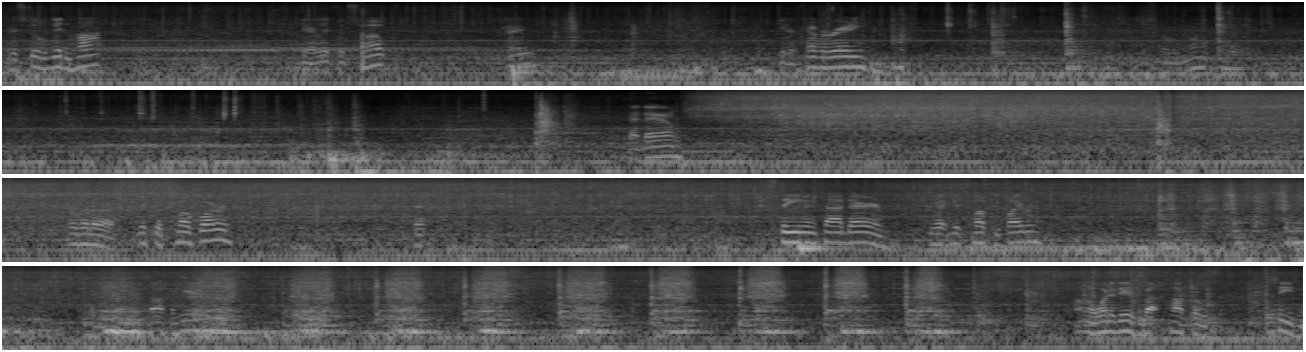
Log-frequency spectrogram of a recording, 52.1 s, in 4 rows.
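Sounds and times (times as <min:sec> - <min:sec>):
liquid sizzling on hot griddle: 0:00.0 - 0:15.7, 0:19.8 - 0:52.0
steady low hum: 0:00.0 - 0:52.0
brush scrubbing hot griddle: 0:37.4 - 0:52.0.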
